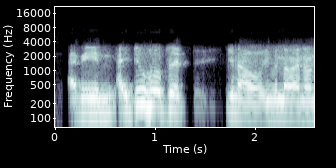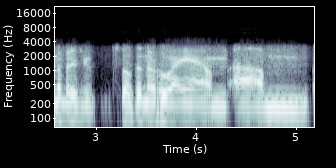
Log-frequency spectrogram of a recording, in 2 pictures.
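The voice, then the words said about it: Electronically disguised voice, sounds down. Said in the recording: “you sound a little down and out there ... That's just the voice changer.”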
